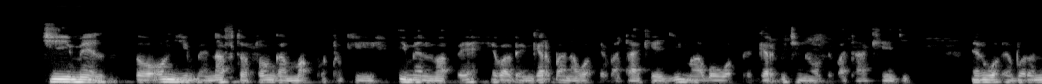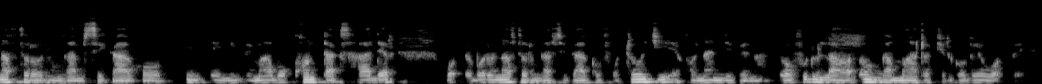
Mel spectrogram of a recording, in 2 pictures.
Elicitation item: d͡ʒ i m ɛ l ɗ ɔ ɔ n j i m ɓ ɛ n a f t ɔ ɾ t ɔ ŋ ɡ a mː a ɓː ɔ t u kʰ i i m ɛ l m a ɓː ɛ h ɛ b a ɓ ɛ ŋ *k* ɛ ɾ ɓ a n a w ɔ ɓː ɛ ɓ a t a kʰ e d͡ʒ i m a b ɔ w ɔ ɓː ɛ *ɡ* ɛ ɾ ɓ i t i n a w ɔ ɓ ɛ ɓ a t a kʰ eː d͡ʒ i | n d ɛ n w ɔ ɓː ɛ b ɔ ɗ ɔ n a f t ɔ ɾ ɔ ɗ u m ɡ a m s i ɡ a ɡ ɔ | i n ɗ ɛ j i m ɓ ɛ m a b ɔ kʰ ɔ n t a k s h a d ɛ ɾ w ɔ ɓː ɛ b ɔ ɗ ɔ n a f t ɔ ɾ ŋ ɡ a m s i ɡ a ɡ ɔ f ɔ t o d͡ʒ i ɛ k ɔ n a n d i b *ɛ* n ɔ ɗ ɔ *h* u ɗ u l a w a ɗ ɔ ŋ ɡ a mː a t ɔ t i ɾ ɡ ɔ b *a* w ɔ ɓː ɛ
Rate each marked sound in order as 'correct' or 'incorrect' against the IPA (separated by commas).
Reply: incorrect, correct, correct, incorrect, incorrect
